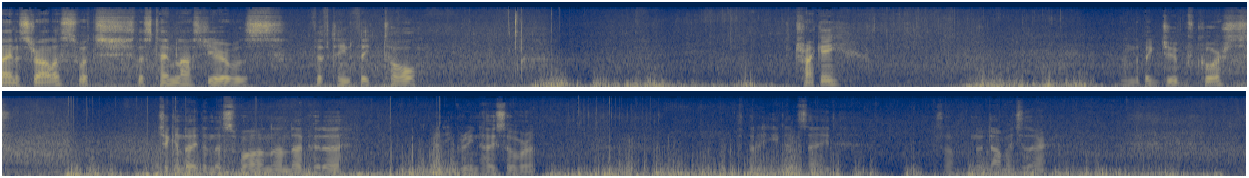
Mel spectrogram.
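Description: Gusty wind blows outdoors, rustling through plants.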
